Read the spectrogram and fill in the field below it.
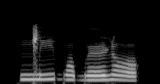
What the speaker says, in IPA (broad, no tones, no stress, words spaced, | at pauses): ŋ͡ǁibɔb ə˞ɳɔ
